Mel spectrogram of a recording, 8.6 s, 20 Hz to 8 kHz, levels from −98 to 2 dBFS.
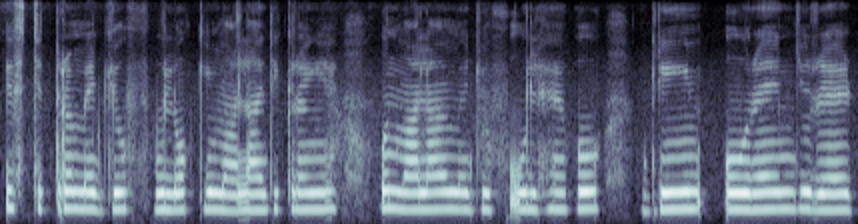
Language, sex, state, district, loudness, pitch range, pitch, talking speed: Hindi, female, Maharashtra, Dhule, -15 LUFS, 220-230 Hz, 225 Hz, 140 wpm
